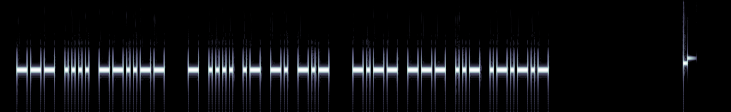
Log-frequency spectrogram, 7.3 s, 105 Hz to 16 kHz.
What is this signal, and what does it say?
Morse code, heard as a keyed tone, about 34 wpm, 700 Hz. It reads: OH, THANK YOU.
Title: Sentences from Top 600 Words 35wpm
